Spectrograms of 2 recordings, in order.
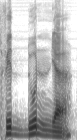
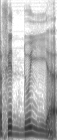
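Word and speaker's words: في الدنيا: Fiddunya tidak dibaca fidduya tapi fid dunya.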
